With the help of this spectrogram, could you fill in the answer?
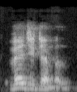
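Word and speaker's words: vegetable: আমার বিদ্যালয় শিখিয়েছিল কি ভি ফর ভেজিটেবল এখন একটা পর্যায়ে এসে আমাকে জানতে হচ্ছে না ভেজিটেবলের ইটা তো উচ্চারণ হবে না ভেজিটেবল হবে আমি তো 12 বছর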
